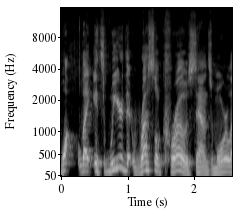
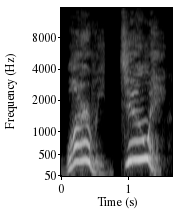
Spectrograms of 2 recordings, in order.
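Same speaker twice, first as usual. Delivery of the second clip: very high, loud, drawn-out cry; real frustrated shout, voice cracking upward in pitch; exasperated outburst; 5 dB louder, slower than usual. Real, not acted. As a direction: wail it in disbelief. Exasperated rant about trailer.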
